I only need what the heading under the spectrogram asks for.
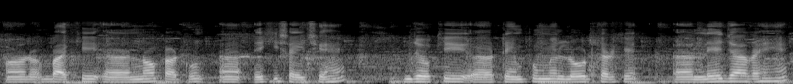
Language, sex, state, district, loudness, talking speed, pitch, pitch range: Hindi, male, Madhya Pradesh, Dhar, -18 LUFS, 175 wpm, 125 Hz, 115-130 Hz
